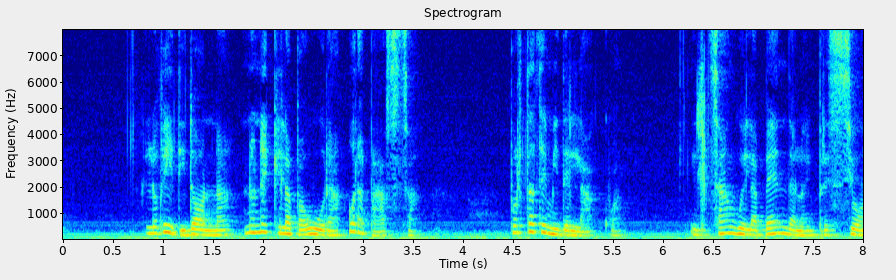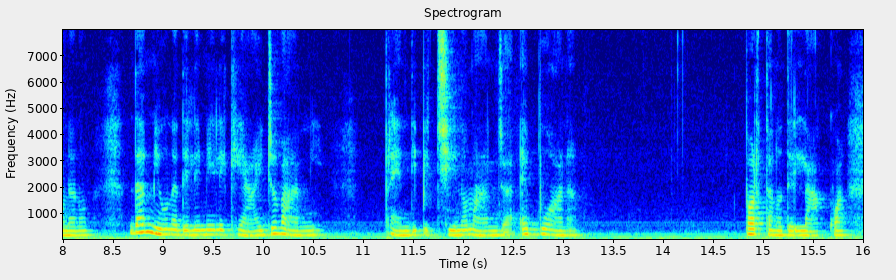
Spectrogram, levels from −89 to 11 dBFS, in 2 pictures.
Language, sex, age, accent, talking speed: Italian, female, 30-49, native, 125 wpm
